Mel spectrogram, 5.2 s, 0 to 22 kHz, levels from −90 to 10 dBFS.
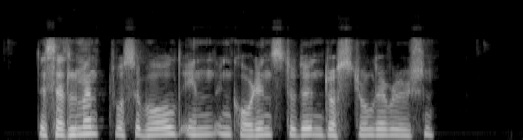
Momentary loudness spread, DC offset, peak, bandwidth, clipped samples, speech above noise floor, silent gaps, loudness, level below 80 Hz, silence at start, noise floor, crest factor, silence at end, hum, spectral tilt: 8 LU; under 0.1%; -2 dBFS; 7.2 kHz; under 0.1%; 52 dB; none; -21 LUFS; -54 dBFS; 0.4 s; -73 dBFS; 20 dB; 0.9 s; none; -5 dB/octave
